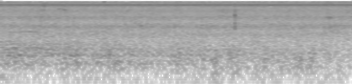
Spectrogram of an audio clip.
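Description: Steady rain falls outdoors, a dense, continuous hiss and patter with a heavy low rumble underneath, holding an even, moderate loudness throughout with no voices.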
